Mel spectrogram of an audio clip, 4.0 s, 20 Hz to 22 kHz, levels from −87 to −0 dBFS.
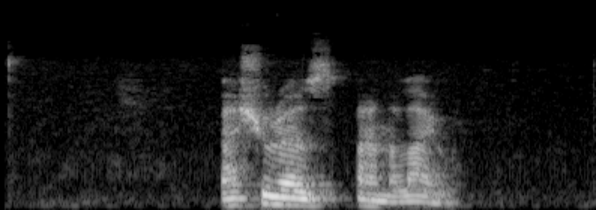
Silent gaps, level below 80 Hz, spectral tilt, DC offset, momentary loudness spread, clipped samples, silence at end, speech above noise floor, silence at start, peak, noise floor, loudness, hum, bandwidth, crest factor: none; -68 dBFS; -5.5 dB/octave; under 0.1%; 14 LU; under 0.1%; 0.95 s; 45 dB; 1.45 s; -4 dBFS; -65 dBFS; -20 LUFS; none; 9.2 kHz; 20 dB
